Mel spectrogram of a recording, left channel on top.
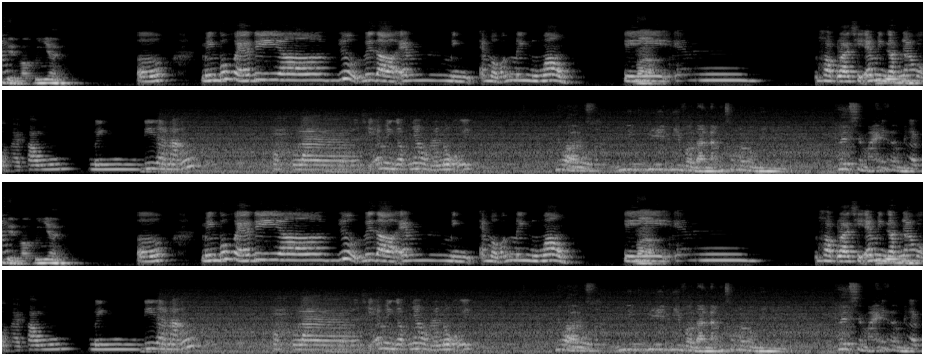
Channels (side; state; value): both; identical; correlation 1.00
